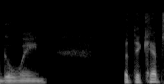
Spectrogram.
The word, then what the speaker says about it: Gawain: I thought it was Garwin at the beginning, but it's Gawain. They kept in the movie. They keep pronouncing it Garwin, but Right?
